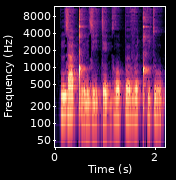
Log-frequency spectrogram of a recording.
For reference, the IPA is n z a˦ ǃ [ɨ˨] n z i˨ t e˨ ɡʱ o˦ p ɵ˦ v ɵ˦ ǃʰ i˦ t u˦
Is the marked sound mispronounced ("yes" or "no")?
no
